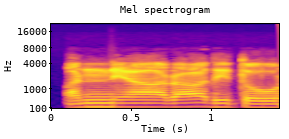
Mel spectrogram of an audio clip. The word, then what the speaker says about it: अन्याराधितो: अन्या अन्याराधितो नूनं अनया।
